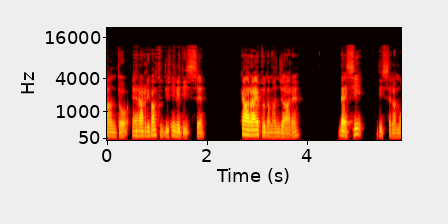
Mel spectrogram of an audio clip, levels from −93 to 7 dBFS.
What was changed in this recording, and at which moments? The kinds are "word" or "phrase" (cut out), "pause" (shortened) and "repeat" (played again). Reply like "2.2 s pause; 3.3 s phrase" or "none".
1.2 s word; 3.1 s word

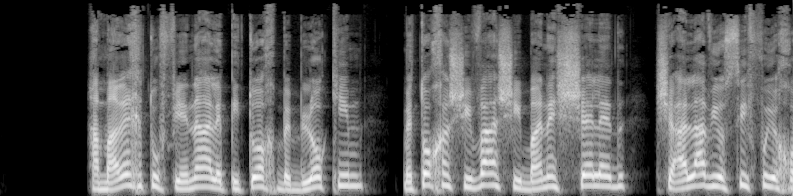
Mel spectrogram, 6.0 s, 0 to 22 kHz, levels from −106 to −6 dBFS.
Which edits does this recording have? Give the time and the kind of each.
none

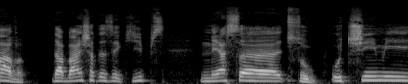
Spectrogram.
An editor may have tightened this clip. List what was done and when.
1.0 s word; 2.9 s word

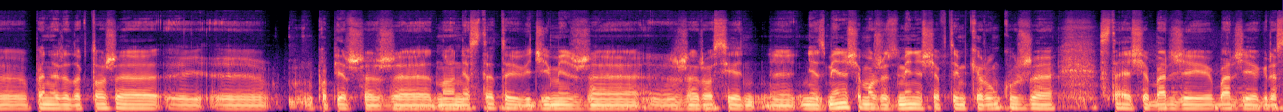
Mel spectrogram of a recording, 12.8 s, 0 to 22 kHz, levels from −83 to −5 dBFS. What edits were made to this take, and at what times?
none

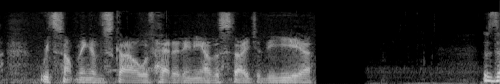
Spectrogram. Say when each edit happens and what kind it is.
1.0 s word

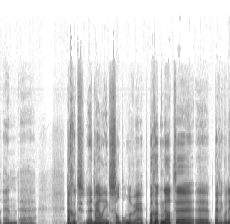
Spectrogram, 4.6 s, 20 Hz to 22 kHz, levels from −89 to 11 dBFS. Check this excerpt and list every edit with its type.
1.9 s word; 3.2 s word

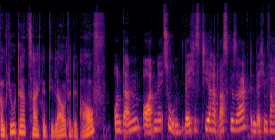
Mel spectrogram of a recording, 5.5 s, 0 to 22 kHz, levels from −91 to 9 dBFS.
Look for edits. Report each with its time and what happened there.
1.6 s word; 2.2 s pause; 3.2 s word

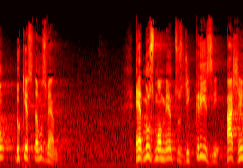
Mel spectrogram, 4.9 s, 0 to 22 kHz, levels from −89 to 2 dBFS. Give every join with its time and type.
2.8 s word

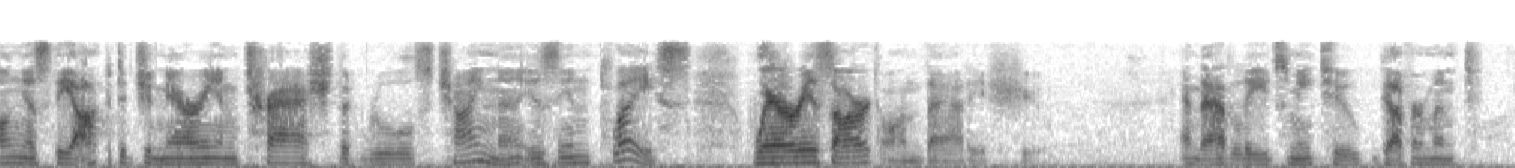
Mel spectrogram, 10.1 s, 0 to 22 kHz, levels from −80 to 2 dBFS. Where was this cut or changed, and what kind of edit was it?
5.8 s word

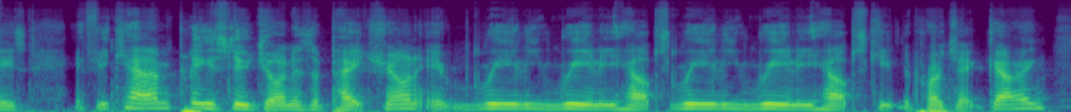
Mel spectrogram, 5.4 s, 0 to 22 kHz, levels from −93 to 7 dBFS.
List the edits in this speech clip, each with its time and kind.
3.4 s repeat

